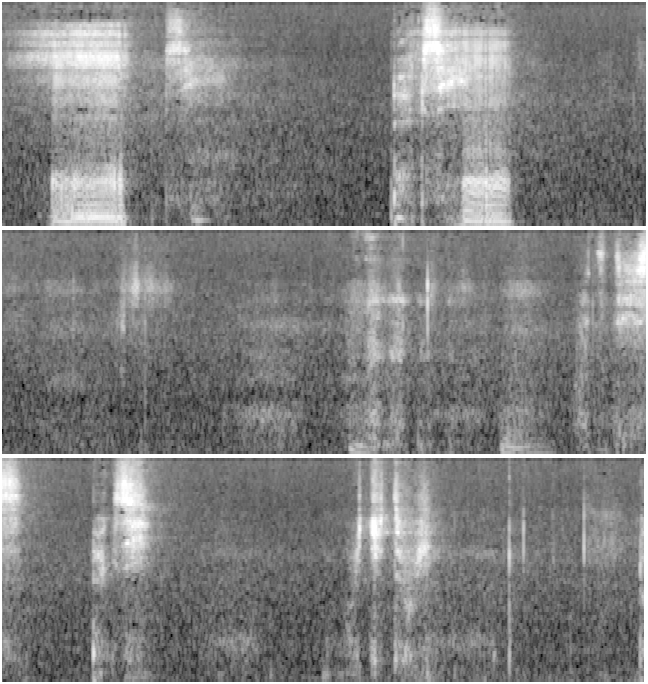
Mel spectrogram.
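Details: Pug dog asleep, giving two loud raspy snores at the start, about three seconds apart, followed by quieter breathing sounds and soft human speech in a small room.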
